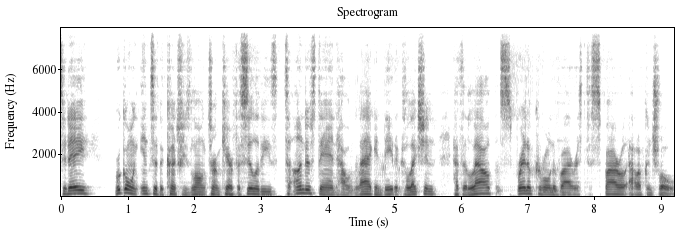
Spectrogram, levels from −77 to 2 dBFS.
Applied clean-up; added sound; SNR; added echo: neural mask model DeepFilterNet 3.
